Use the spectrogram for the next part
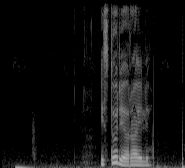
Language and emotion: Russian, neutral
